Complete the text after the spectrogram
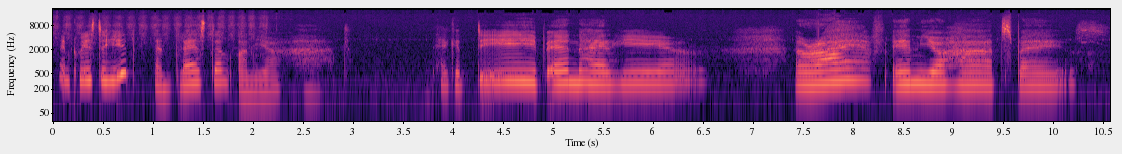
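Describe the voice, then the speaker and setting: A woman guiding a meditation in a soft, breathy, unhurried manner, with gentle instructions and long pauses. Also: high voice. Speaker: meditation guide.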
